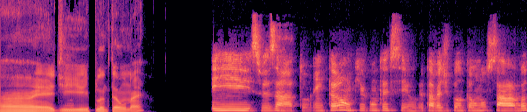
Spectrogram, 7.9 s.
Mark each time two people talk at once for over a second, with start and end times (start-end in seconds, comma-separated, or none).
none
